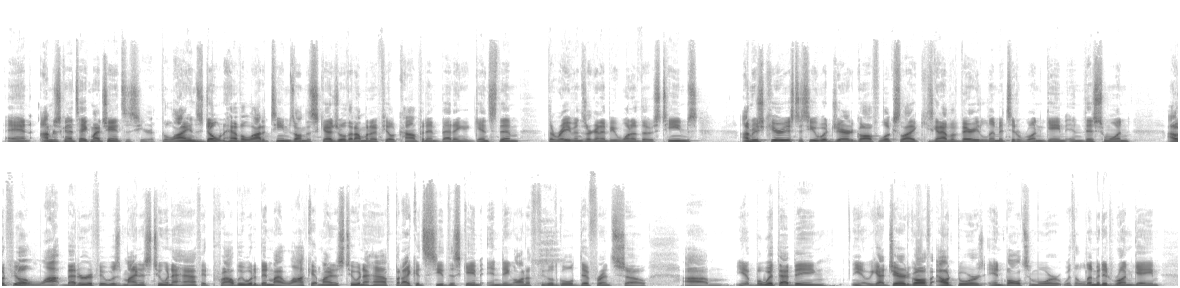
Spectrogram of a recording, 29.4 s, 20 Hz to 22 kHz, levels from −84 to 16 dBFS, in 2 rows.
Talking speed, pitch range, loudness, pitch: 250 wpm, 125-150 Hz, -24 LUFS, 130 Hz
